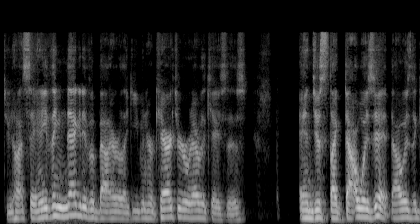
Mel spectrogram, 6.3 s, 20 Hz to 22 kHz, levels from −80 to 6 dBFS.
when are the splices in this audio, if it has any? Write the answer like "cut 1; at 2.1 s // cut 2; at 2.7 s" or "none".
none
